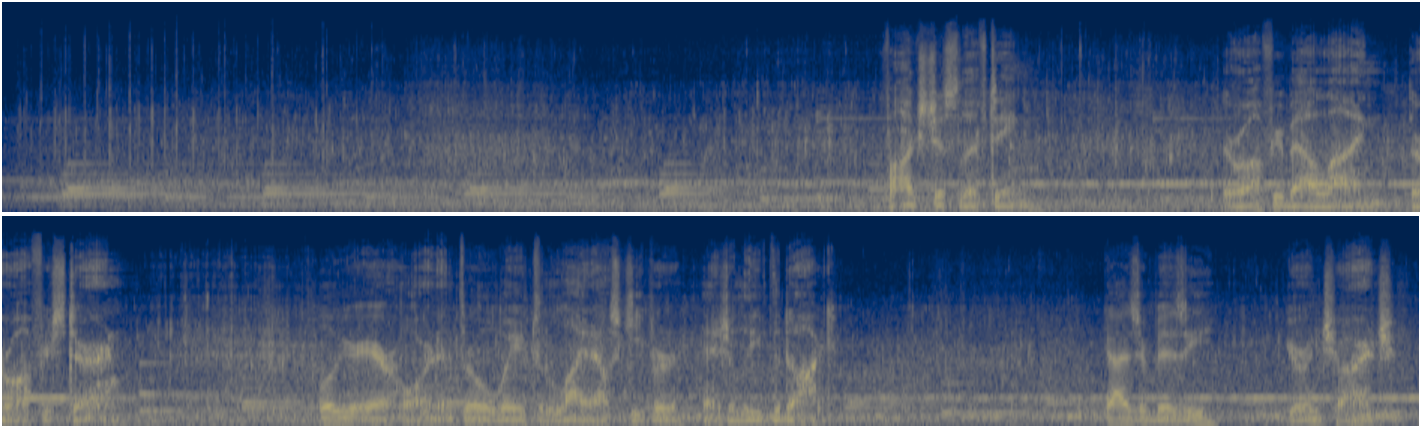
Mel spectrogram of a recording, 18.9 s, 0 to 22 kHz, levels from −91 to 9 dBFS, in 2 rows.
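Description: No technical faults can be heard anywhere in this clip.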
